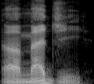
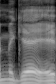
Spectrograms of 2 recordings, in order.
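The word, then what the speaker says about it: Magie: helped there but um it's spelled m-a-g-i-e which I would have pronounced Maggie yeah same I think I would just uh but anyway McGee even it's way better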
